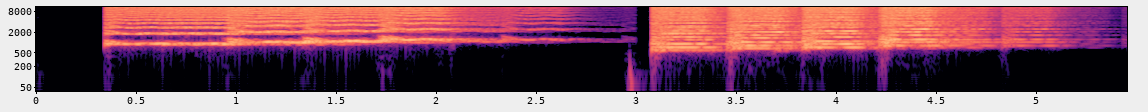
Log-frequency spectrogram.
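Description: Synth preset from the bridge section of a 90s-style track built in FL Studio: a bright, buzzy chord held for over two seconds, then a brief gap and a series of rhythmic stabbed chords.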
